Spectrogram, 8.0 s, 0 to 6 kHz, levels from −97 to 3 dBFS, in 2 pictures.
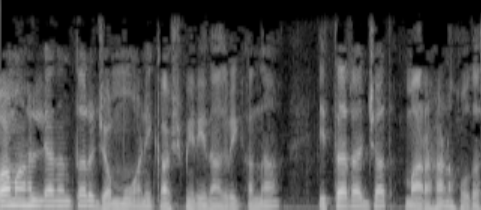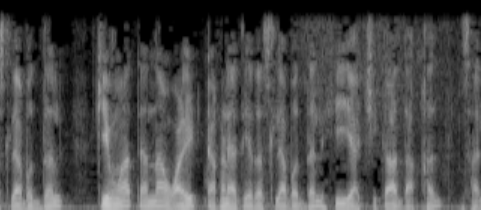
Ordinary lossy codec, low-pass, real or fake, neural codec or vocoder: none; 5.4 kHz; real; none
